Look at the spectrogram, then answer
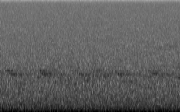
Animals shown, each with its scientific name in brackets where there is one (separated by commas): American Herring Gull (Larus smithsonianus)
